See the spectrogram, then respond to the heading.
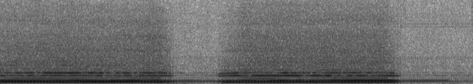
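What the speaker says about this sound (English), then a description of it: "That's what the whistle says" A steam locomotive whistle in the train game Derail Valley sounds two long, loud, steady blasts separated by a brief pause, with a soft hiss underneath.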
